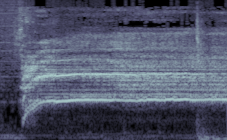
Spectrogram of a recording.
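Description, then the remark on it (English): A voice imitates the high, piercing screech-whistle of an aircraft going down, one loud sustained tone held steadily for about two seconds after a quick upward swoop, then cut off abruptly. “In the bathroom taking a shave, and I heard a screeching, falling between a screech and a whistle.”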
